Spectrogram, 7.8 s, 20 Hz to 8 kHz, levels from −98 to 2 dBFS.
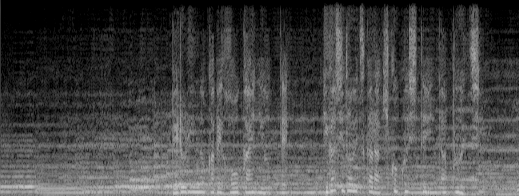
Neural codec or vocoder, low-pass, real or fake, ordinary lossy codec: vocoder, 22.05 kHz, 80 mel bands, WaveNeXt; 7.2 kHz; fake; Opus, 16 kbps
